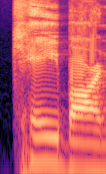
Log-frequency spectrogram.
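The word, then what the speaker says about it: KA-BAR: So now investigators believe that the murder weapon was something called a K-bar knife. It's spelled K-A-B-A-R knife.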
